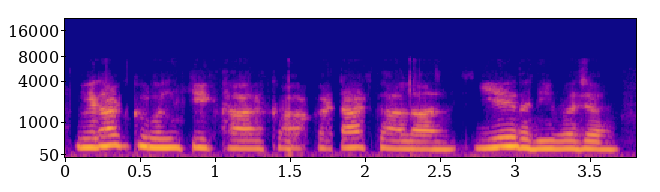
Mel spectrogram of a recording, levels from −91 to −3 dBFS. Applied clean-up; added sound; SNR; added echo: neural diffusion model UNIVERSE++.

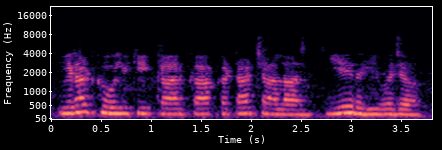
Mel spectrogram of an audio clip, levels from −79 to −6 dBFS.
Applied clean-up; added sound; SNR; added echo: none; none; none; none.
